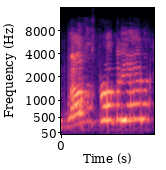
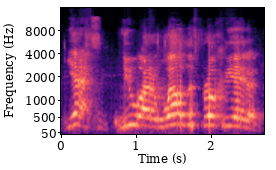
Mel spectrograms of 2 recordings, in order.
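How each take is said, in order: First: High rising disbelief on "Wellness Pro Creator"; acted incredulous question. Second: "Wellness Pro Creator" as a statement, falling at the end; acted firm confirmation. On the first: Doubts the name offered to him. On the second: Other man's answer confirming the name.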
